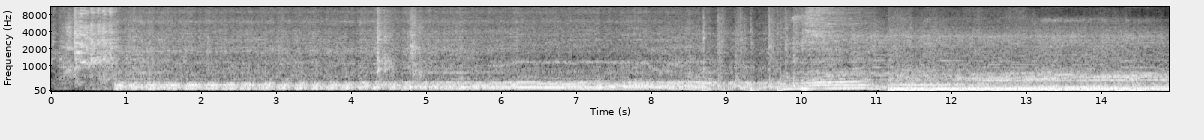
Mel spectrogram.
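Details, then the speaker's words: Kawasaki ZX-6R 636 after a long full rebuild: it fires up cleanly and settles to an even idle, then throttle blips rise and fall crisply with no misfire or rattle; a normal, healthy start and idle. "here it is all finished and done right good nothing unusual about it sounds good"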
